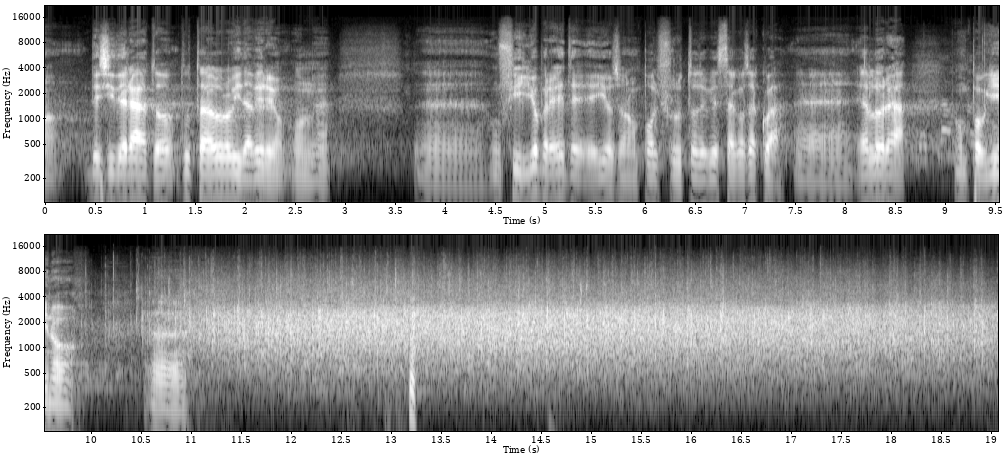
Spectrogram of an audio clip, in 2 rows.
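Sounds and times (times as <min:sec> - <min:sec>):
speech: 0:00.4 - 0:03.1, 0:03.7 - 0:11.2
audience applause: 0:09.4 - 0:19.0.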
